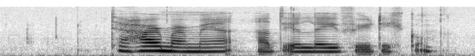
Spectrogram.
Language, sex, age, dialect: Faroese, female, 15-35, Norðuroyggjar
